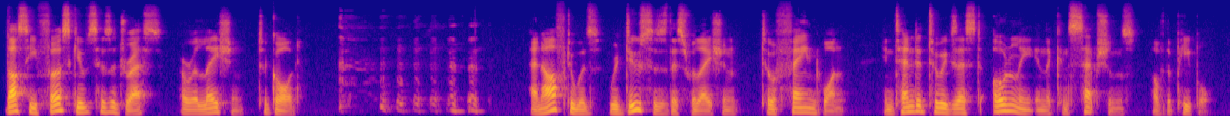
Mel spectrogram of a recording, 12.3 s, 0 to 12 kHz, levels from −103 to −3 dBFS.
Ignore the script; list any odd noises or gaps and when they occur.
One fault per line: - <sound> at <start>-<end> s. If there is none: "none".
- laugh at 3.4-4.9 s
